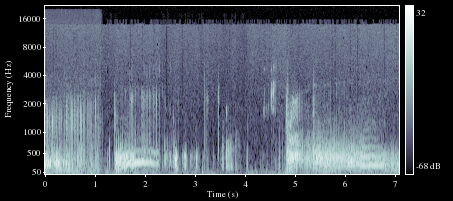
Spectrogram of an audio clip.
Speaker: Oh my, my tummy growling. I'm hungry.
